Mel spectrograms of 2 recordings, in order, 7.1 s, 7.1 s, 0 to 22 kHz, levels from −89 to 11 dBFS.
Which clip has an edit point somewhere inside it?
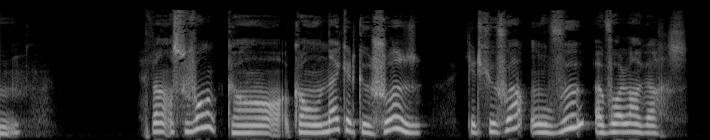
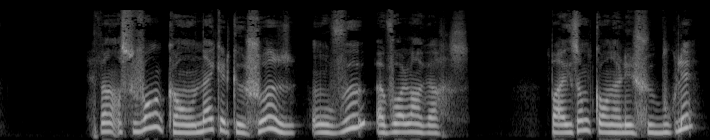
second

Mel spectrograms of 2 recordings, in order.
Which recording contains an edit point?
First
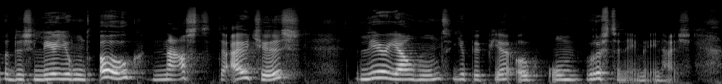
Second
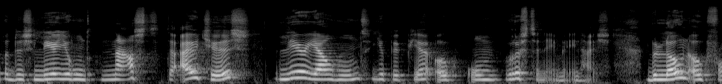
second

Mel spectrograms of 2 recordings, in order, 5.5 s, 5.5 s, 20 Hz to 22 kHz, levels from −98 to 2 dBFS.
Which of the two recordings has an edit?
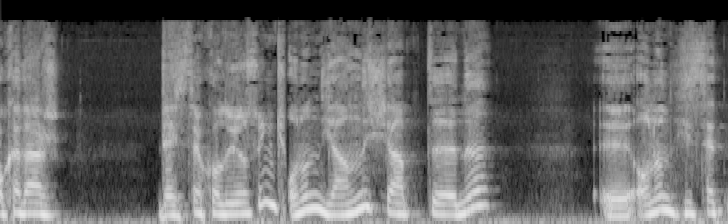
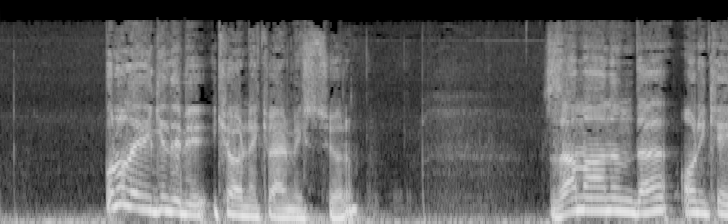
first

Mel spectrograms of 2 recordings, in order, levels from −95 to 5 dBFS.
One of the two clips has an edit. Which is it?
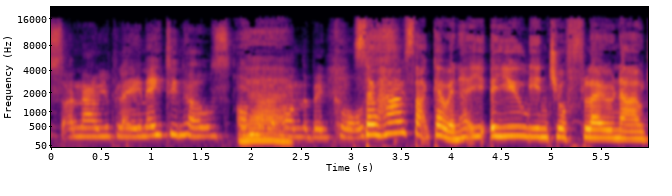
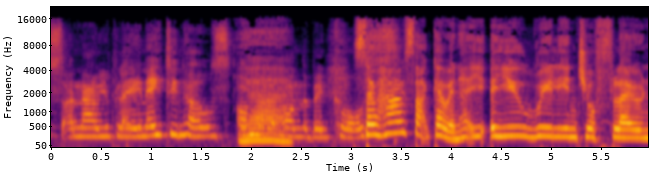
first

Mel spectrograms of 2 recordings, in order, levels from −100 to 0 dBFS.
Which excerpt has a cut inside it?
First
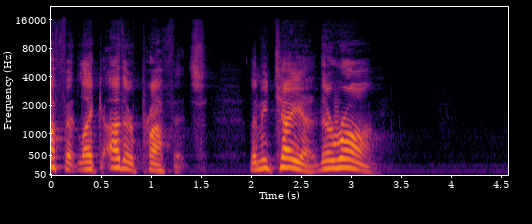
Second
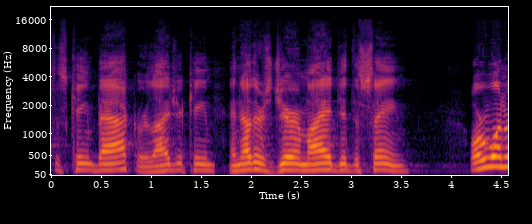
second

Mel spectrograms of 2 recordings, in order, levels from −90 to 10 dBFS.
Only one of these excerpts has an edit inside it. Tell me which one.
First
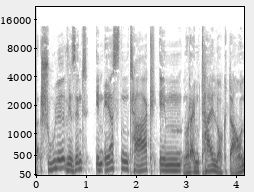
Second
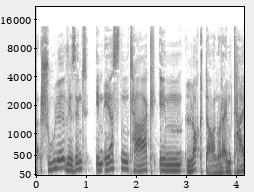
first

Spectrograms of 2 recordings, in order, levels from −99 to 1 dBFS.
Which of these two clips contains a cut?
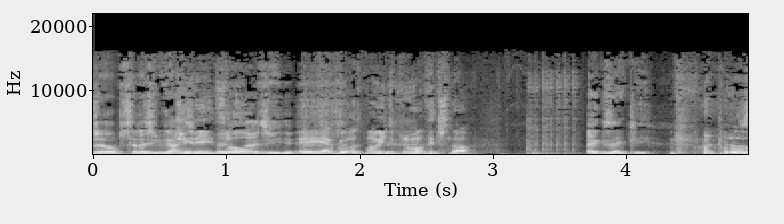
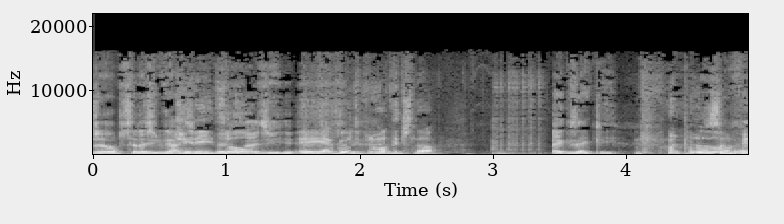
second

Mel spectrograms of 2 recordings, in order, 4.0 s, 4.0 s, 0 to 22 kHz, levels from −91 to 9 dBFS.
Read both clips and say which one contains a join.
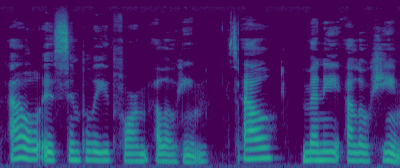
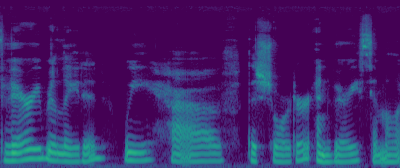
first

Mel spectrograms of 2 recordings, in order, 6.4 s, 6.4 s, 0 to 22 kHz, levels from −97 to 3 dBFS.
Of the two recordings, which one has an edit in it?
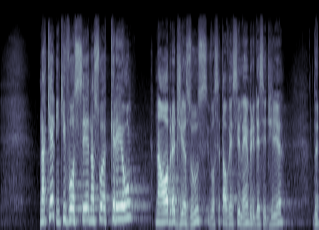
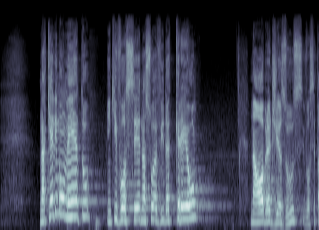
first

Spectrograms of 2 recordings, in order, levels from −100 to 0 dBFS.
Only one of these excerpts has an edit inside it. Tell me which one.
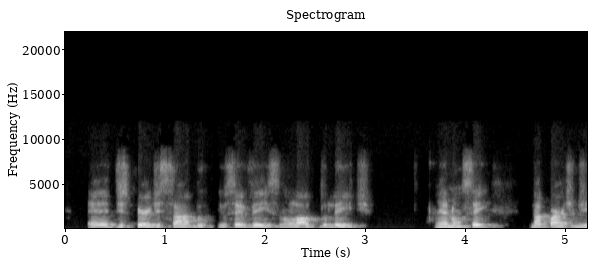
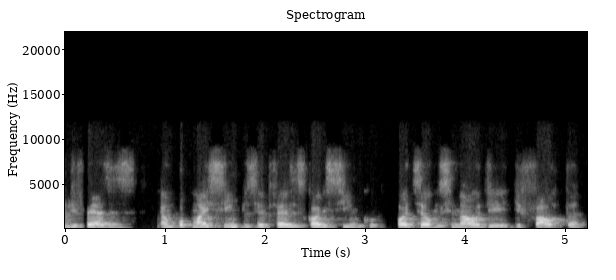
second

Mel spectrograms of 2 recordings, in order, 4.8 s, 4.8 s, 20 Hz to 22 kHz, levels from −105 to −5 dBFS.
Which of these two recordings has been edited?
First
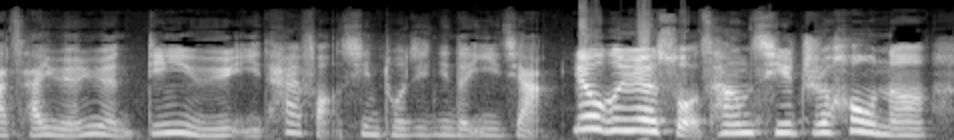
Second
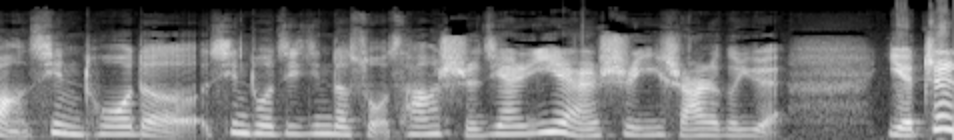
first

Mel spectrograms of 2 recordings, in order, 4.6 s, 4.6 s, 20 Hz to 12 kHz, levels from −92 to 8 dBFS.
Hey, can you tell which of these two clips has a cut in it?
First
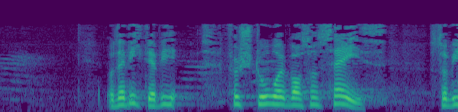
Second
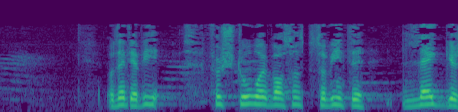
second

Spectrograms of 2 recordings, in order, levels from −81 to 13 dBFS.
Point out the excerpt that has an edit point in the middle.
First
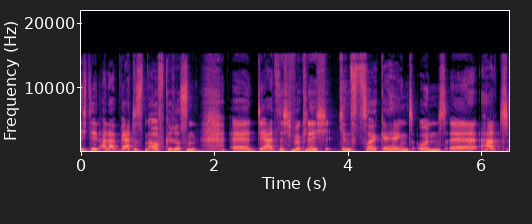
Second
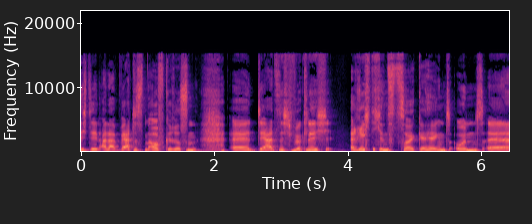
first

